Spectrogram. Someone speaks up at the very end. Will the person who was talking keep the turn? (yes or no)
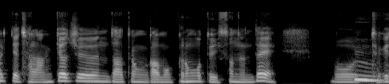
yes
